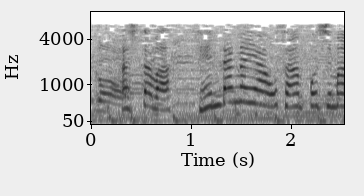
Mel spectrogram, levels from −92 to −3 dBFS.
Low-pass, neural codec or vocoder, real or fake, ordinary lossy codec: 7.2 kHz; none; real; MP3, 24 kbps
